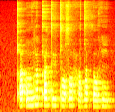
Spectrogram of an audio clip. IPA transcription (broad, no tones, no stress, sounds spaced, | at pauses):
qʼ ɐ ʔ ɔ̃ v ɛ̃ qʼ ɵ t ɨ t ə˞ sˤ ə˞ h ɵ dˤ ɵ θ ɔ x ĩ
